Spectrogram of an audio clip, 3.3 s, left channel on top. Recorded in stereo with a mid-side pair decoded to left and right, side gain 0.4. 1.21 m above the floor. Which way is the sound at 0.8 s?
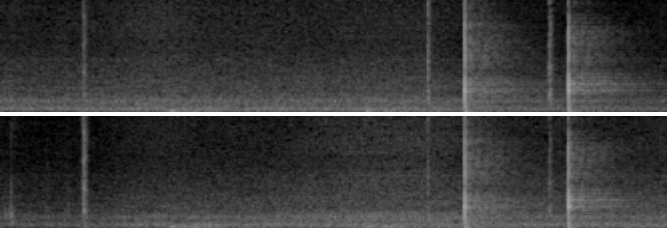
50° left.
